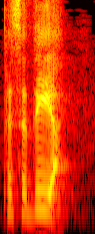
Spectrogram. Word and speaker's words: Pisidia: But this is in the region of Pisidia, is how you say that.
